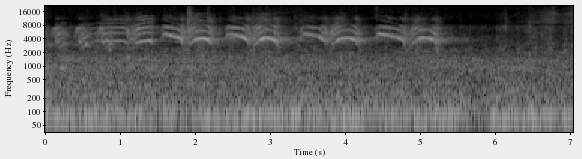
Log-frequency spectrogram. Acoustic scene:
park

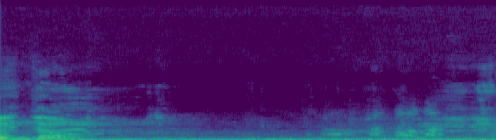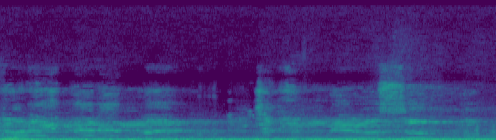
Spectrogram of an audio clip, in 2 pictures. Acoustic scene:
car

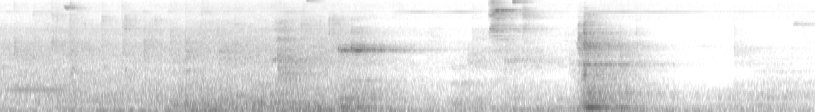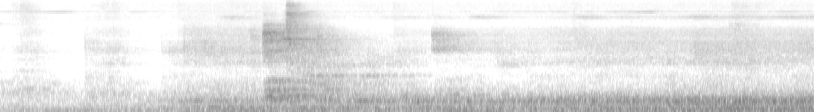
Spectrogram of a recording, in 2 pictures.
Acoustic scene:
elevator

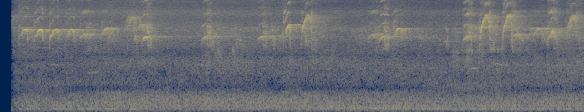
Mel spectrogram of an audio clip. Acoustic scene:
park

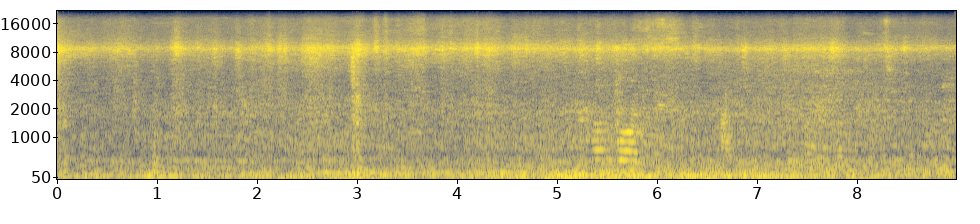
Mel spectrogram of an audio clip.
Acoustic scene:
bus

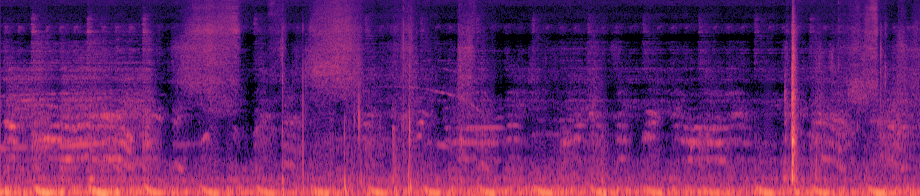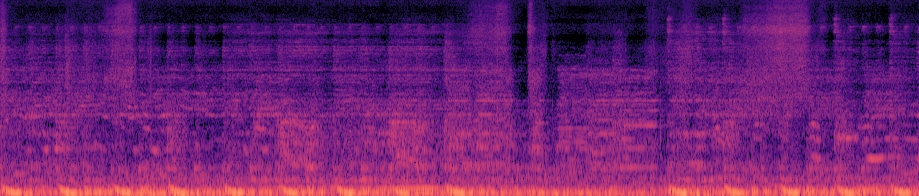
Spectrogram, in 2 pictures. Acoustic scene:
car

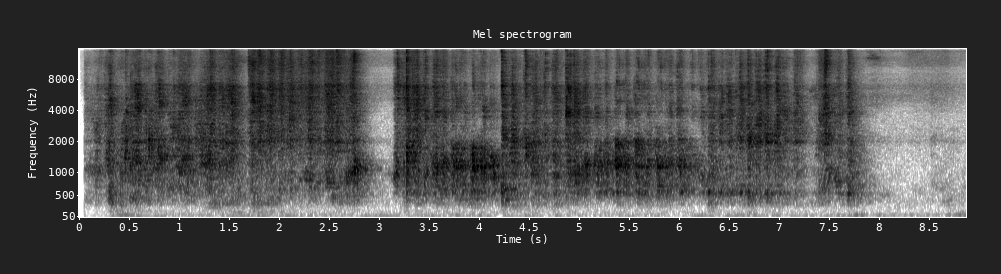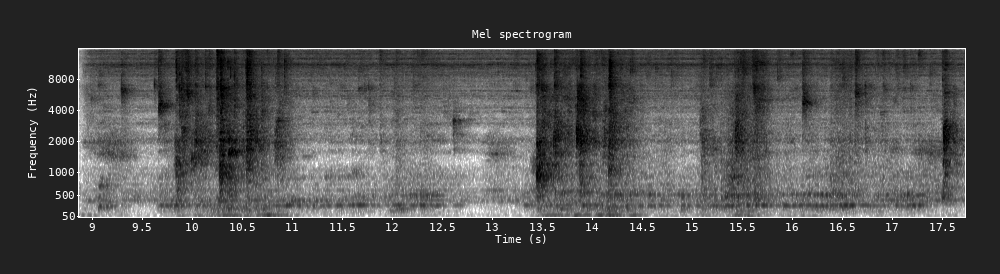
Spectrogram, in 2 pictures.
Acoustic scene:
restroom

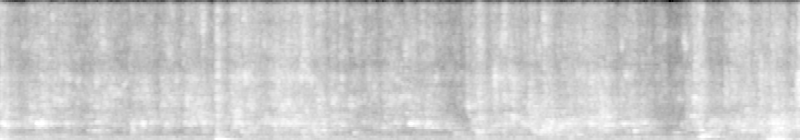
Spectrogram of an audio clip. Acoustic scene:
restroom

